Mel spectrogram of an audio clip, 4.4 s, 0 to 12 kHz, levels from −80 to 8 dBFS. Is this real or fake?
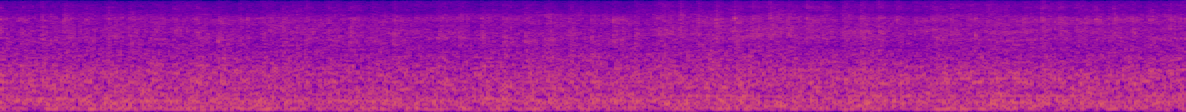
fake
